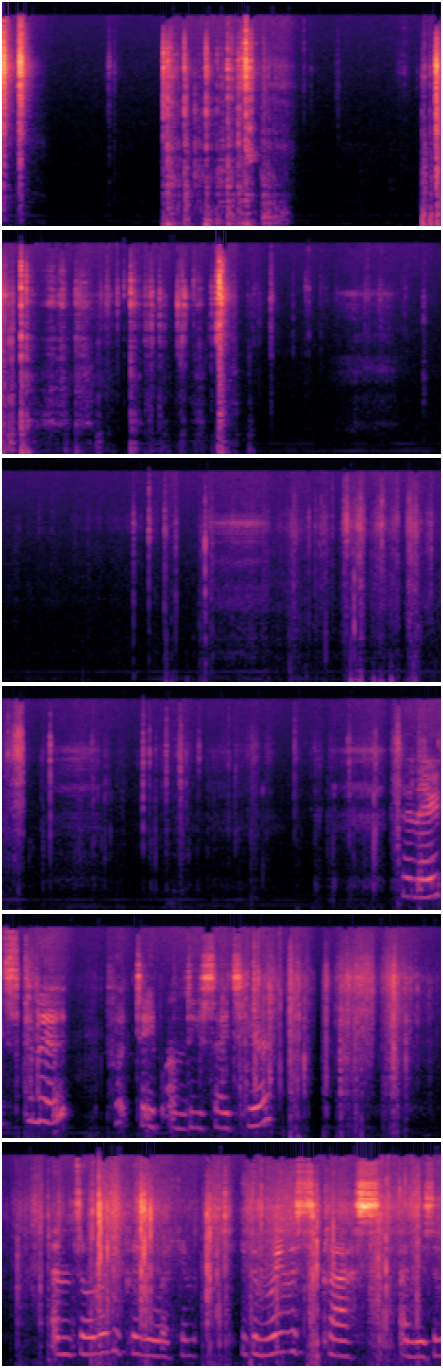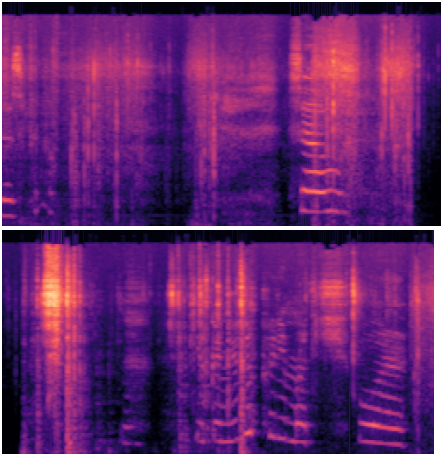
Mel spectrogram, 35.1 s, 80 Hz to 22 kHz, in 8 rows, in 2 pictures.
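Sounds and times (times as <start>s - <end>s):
tape crackling and tearing: 0.0s - 0.4s, 11.6s - 15.8s, 19.8s - 31.6s, 32.4s - 33.2s, 33.8s - 35.0s.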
